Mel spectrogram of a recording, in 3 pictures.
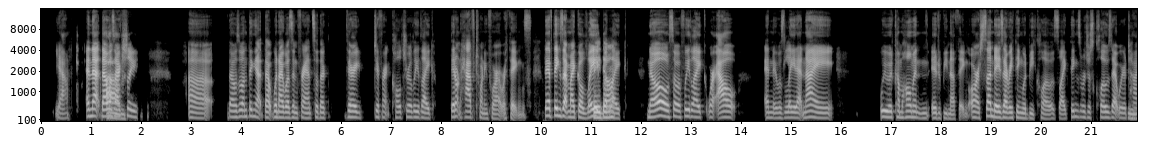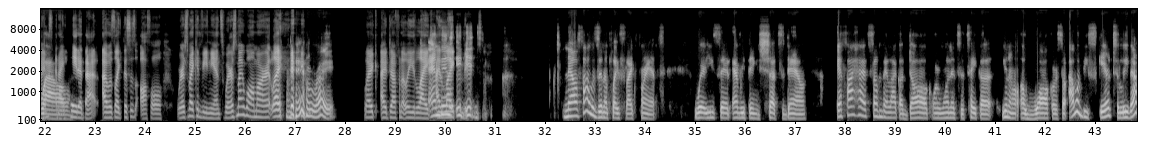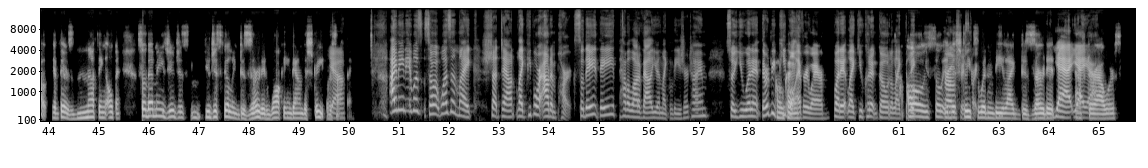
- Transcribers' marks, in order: tapping; chuckle; laughing while speaking: "Like"; throat clearing; other background noise
- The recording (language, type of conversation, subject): English, unstructured, How do our surroundings shape the way we live and connect with others?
